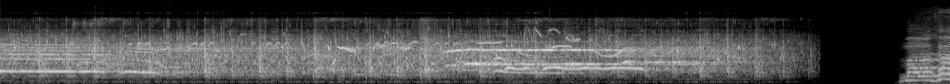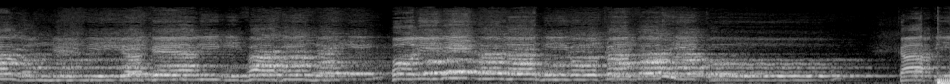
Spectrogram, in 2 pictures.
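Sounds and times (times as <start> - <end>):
vocal chant with gliding notes: 9.0 - 19.0.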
